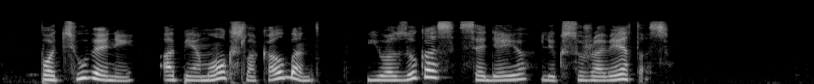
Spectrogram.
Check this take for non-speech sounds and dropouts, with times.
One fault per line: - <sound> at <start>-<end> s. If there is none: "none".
none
